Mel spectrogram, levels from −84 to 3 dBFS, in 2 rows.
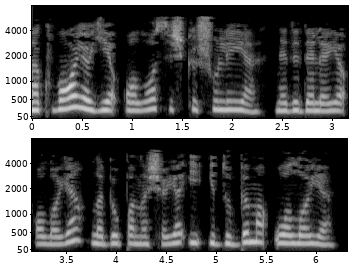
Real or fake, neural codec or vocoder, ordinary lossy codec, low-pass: fake; codec, 16 kHz, 16 kbps, FunCodec, trained on Chinese and English, 50 frames a second; MP3, 24 kbps; 7.2 kHz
